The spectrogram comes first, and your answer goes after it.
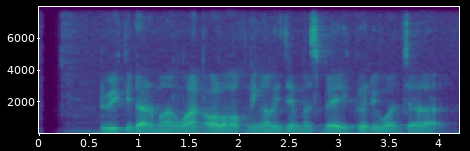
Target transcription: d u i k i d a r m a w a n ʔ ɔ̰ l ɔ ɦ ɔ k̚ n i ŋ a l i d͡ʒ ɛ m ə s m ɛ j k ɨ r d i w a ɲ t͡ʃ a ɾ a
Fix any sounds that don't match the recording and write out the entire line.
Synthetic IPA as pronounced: d u i k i d a r m a w a n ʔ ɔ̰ l ɔ ɦ ɔ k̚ n i ŋ a l i d͡ʒ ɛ m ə s b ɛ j k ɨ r d i w a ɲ t͡ʃ a ɾ a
